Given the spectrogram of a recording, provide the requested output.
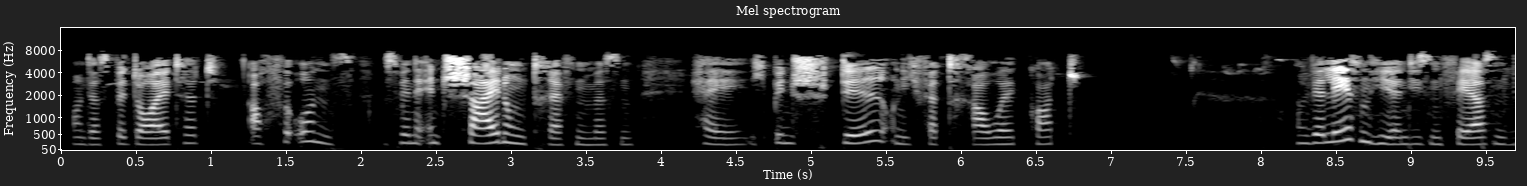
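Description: Bright, forceful woman preaching. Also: mid-range voice, dry recording, muffled recording. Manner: earnest, emphatic, with slow stressed quotes. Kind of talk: sermon.

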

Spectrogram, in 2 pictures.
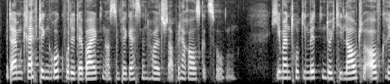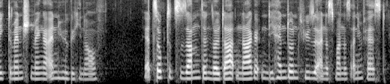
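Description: A woman narrating a storybook with a calm, steady voice. She reads expressively, slowing down at key turns of the story. Her pitch sits in an ordinary middle range. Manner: calm, expressive read-aloud. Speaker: story reader.

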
